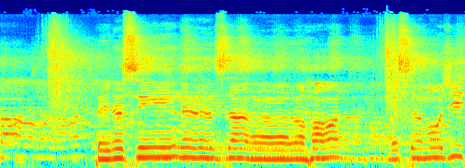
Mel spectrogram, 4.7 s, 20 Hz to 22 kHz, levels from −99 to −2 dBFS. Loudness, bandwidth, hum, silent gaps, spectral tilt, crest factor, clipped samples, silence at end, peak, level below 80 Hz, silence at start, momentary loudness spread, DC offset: -19 LUFS; 18 kHz; none; none; -3 dB/octave; 16 dB; under 0.1%; 0 s; -4 dBFS; -48 dBFS; 0 s; 8 LU; under 0.1%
